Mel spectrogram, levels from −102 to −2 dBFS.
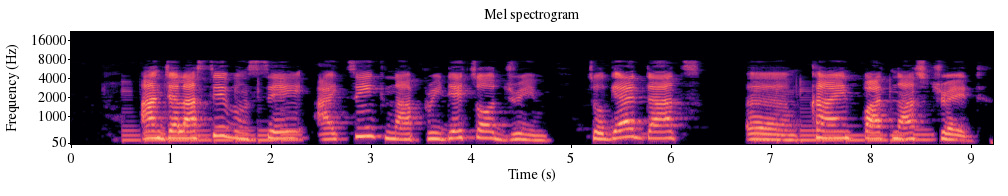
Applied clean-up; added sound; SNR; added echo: classical method Wiener filter.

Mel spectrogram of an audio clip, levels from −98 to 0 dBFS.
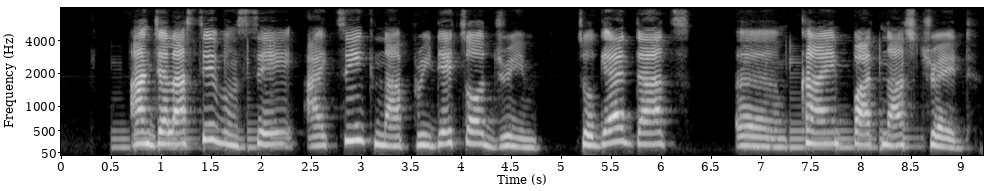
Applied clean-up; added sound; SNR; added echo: neural mask model DeepFilterNet 3.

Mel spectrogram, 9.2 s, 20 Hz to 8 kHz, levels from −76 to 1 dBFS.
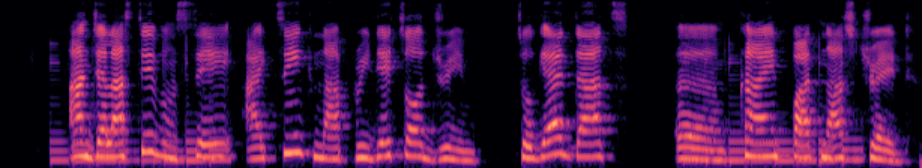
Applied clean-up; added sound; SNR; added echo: neural mask model RNNoise.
